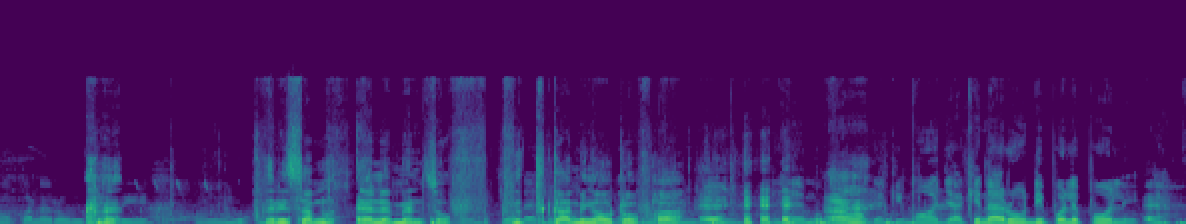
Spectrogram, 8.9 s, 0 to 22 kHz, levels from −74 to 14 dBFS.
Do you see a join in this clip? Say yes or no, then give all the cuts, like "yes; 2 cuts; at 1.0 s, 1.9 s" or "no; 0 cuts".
no; 0 cuts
